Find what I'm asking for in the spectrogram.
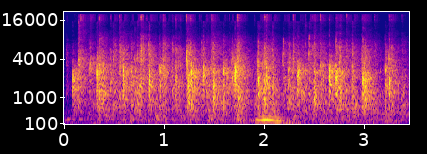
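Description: An audience at a live comedy show claps and applauds, a dense steady patter of hands that carries on for several seconds with a brief voice murmuring partway through.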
